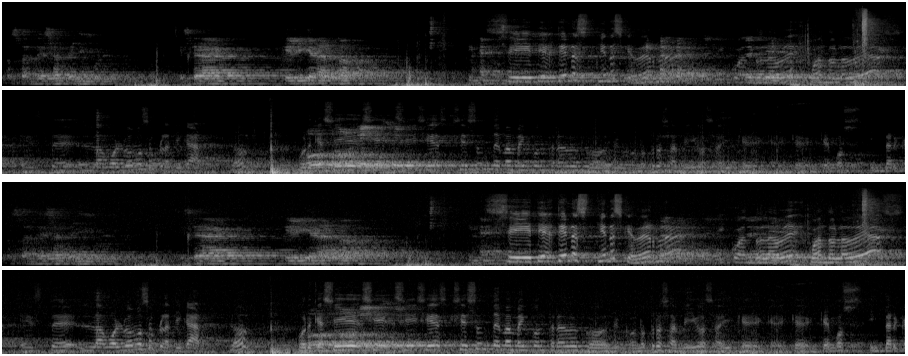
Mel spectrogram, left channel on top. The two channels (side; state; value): right; noise; hiss, 21 dB below the sound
